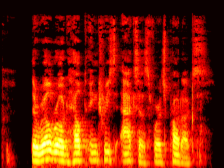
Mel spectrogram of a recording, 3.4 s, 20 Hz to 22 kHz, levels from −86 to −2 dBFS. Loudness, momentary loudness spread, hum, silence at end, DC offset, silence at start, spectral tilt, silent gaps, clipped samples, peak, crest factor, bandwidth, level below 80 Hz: -17 LUFS; 18 LU; none; 0.35 s; under 0.1%; 0.5 s; -6 dB/octave; none; under 0.1%; -2 dBFS; 16 dB; 16.5 kHz; -56 dBFS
